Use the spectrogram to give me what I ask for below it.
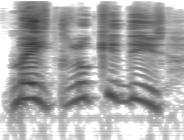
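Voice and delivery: high-pitched, incredulous aside to a mate; retold alarm. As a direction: act out alarmed disbelief. Retold panic at Spanish passengers.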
